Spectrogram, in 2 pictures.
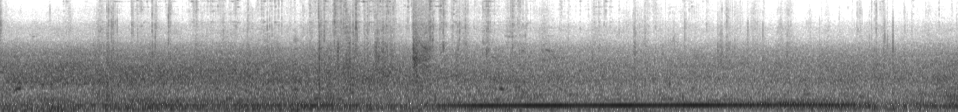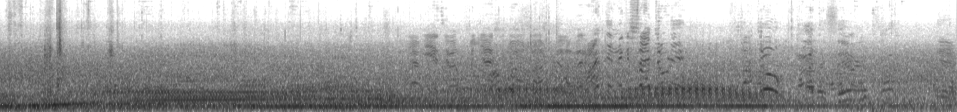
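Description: A car engine running steadily nearby, its pitch rising about ten seconds in and then holding higher for several seconds.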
